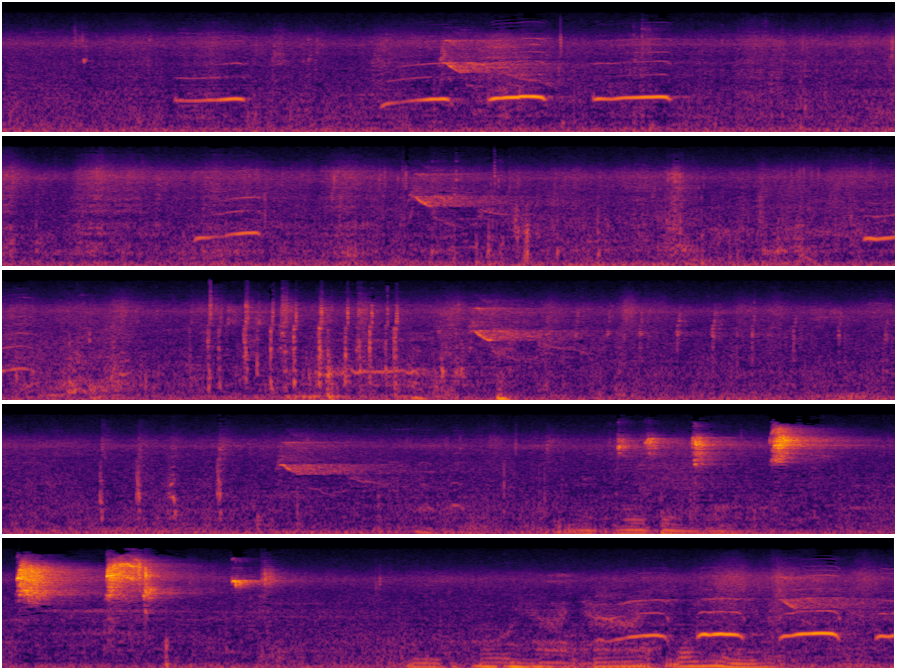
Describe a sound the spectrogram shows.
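A baby monkey squeaks in short high chirps.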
